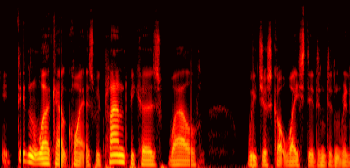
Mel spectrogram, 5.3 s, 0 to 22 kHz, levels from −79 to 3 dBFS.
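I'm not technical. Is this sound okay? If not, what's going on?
No. There are four blocks of digital silence, where the sound briefly drops to nothing. They occur at 0.31 s, 1.27 s just before "as we'd planned because", 2.85 s just after "as we'd planned because", and 3.79 s just before "just got".

There is also a corrupt frame muted from 0.89 to 0.93 s. Two damaged chunks of compressed audio were skipped and replaced by a short silent gap.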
